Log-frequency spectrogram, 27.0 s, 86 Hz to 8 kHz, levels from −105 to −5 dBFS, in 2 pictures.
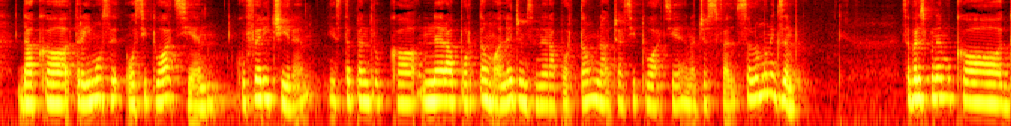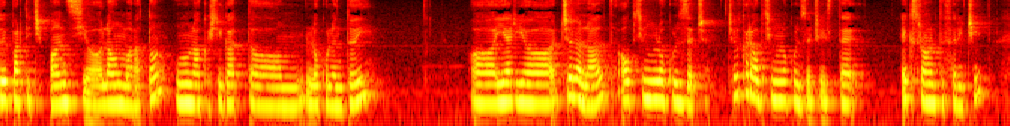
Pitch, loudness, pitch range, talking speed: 205 Hz, -27 LUFS, 195-220 Hz, 120 wpm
